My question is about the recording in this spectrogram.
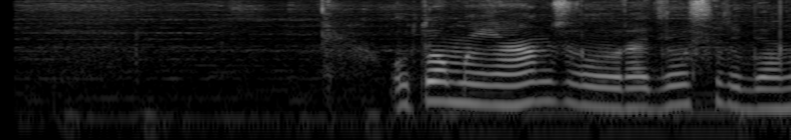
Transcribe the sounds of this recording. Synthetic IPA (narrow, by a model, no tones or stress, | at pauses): ut̪o̞məianʐɨlˠʊɾɐdʲilˠsʲəɾʲɪbʲo̞n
